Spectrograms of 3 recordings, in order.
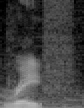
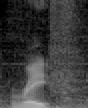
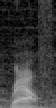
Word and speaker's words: Ralph: 11 points for taco 10 for Ryan it's pronounced Rafe Rafe Rafe whose rates Ralph Oh Ralph Fiennes whatever yeah I call him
